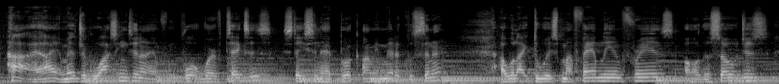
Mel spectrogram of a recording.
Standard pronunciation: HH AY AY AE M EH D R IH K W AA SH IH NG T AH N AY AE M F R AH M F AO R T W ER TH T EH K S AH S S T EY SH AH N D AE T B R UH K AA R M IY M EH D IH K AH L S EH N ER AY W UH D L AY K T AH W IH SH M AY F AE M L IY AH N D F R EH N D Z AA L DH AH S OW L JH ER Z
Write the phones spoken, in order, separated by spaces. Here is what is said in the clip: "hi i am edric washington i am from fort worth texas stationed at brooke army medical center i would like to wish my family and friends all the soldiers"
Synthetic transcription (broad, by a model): HH AY AY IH M EH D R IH K W AA SH IH NG T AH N AY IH M F R AH M P AO R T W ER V T EH K S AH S S T EY SH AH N IH T B R UH K AA R M IY M EH D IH K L S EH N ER AY W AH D L AY K T AH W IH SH M AY F AE M L IY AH N F R EH N D Z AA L DH AH S OW L JH ER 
